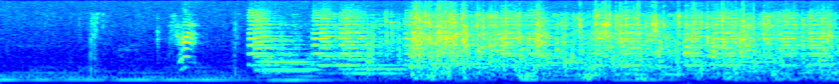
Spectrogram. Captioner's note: woman shouts; wagon rattles; exciting music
